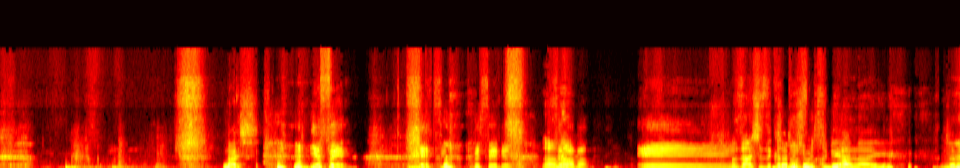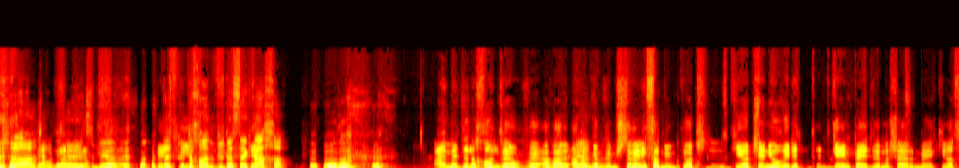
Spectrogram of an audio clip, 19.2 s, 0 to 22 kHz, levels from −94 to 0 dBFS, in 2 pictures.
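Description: No dropouts, distortion, glitches or level problems turn up anywhere in the recording.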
